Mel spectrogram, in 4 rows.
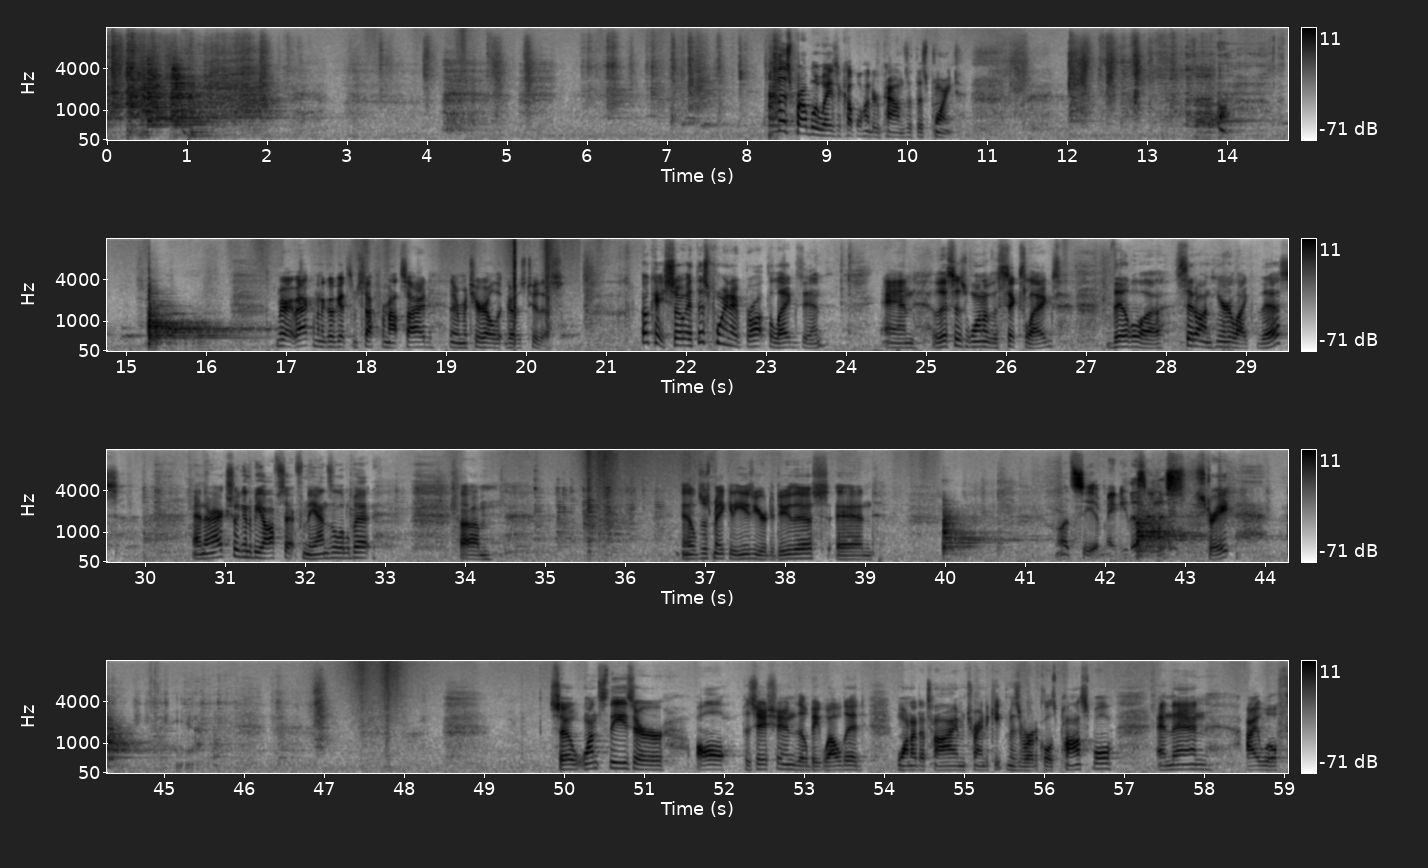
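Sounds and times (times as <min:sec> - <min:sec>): steel leg clanking on metal frame: 0:00.0 - 0:02.6, 0:15.0 - 0:17.4, 0:40.0 - 0:47.0
steel frame scraping: 0:00.0 - 0:02.8.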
